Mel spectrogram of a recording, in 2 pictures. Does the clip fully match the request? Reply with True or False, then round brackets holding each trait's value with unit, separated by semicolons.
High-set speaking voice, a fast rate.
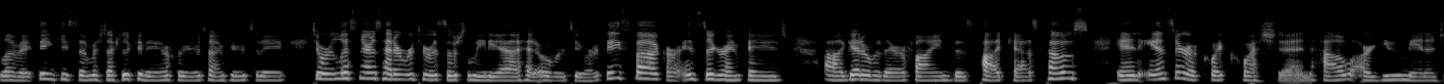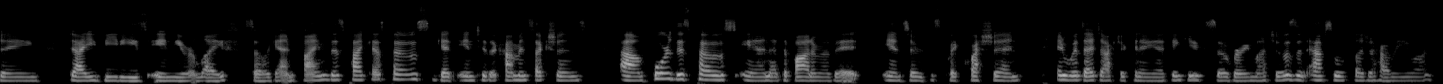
False (195 Hz; 195 wpm)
